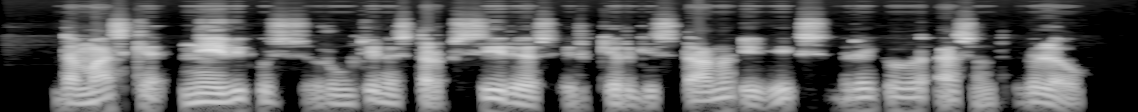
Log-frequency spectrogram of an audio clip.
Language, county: Lithuanian, Vilnius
